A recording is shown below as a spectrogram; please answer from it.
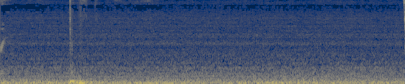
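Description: Steady low rumble of a car driving, engine and road noise heard from inside the cabin, with one brief short sound about a second in.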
